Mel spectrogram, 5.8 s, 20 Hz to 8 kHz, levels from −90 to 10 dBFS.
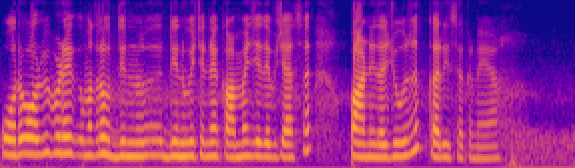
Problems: none marked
